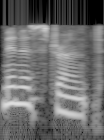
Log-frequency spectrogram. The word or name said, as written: ministrant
